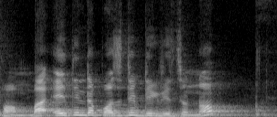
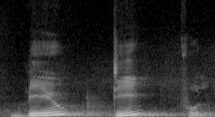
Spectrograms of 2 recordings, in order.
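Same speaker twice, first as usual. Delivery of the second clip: drawn-out syllables; 3 dB quieter, much slower than usual. Shown as a demonstration. Teacher counting syllables aloud.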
